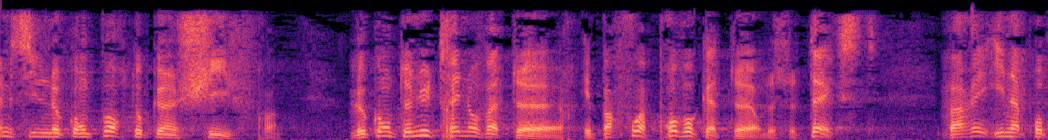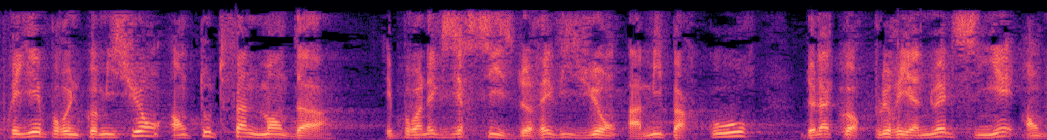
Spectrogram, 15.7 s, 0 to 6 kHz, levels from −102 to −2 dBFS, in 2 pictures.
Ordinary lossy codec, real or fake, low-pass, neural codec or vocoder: AAC, 32 kbps; real; 5.4 kHz; none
